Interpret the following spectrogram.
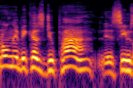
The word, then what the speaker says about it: Dupin: so do pin and i'm gonna pronounce it do pin because i think poe thought that most of his audience would pronounce it that way and not no and i didn't really uh if it's dupa dupong it's apparently dupa and like duper or a dupa like duper without an n or an r on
